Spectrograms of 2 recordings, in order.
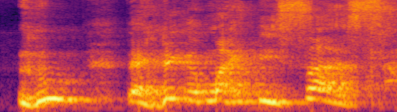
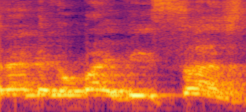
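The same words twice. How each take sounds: First: Slow, laughing through the line; cracking up. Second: Much higher, loud; mock yell; mock shout. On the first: Real, not acted. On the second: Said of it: "he said".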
